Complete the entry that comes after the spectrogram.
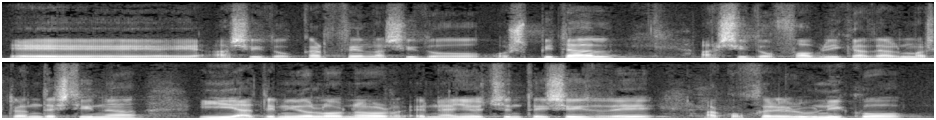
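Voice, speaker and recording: A man's voice: mid-range voice, moderate pace, smooth. Man giving a wry history talk. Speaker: conference speaker.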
